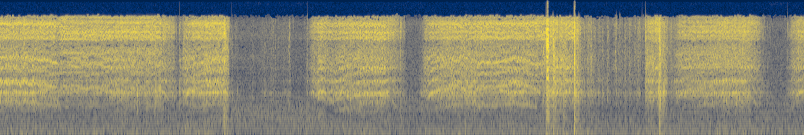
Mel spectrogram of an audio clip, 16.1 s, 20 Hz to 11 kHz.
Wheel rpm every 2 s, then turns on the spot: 160, 130, 60, 80, 90, 150, 50, 90.
4-6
